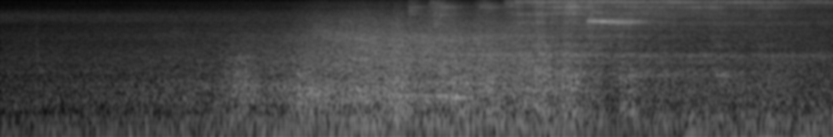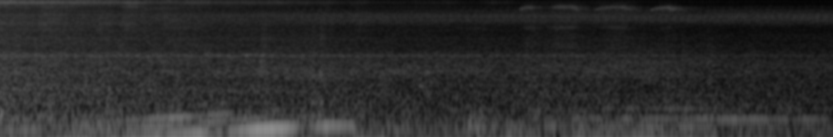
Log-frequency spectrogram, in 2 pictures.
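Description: JR electric commuter train passing on the Tokaido Main Line: wheel and rail noise is loudest about three to six seconds in, then a low motor hum swells around ten seconds and fades as the train moves away.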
